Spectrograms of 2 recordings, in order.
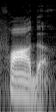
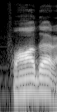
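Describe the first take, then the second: First: The final r sound is not pronounced. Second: The final r sound is pronounced, linking onward. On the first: The word is said on its own. "The word ending ra is not pronounced" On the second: A word starting with a vowel follows. "The word ending ra is pronounced here"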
